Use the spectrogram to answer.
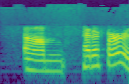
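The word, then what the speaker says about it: Pettyfer: And Alex Pettifer, is that how you say his name? – That is, yeah.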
